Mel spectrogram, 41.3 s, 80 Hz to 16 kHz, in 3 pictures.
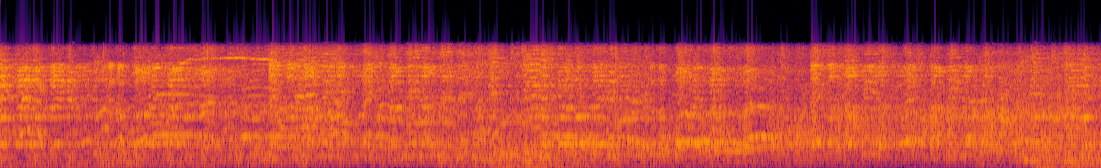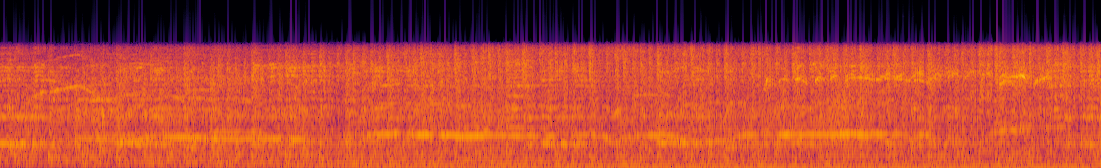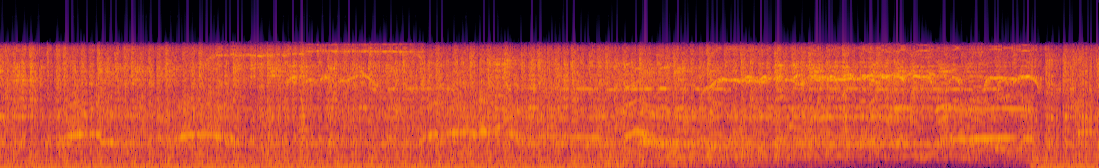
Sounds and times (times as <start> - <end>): Techno: 0.0 - 41.2.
